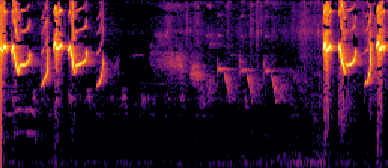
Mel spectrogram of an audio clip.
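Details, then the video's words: Cinereous tit singing energetically: bright, high whistled phrases of quick down-slurred notes in rapid clusters. A bout at the start, a near-silent pause with faint distant twitters, then a second burst of the same slurred notes. "GELATIK BATU LAGI GACOR"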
